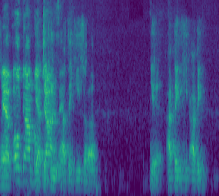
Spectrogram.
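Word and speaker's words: Bogdanović: Am I pronouncing that? Yeah, Bogdanovich.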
